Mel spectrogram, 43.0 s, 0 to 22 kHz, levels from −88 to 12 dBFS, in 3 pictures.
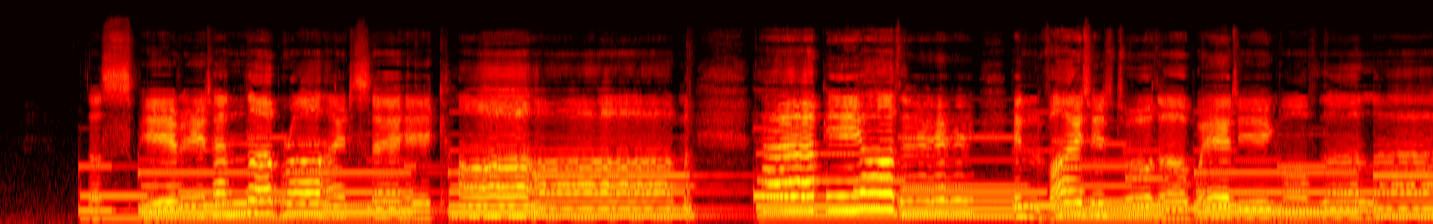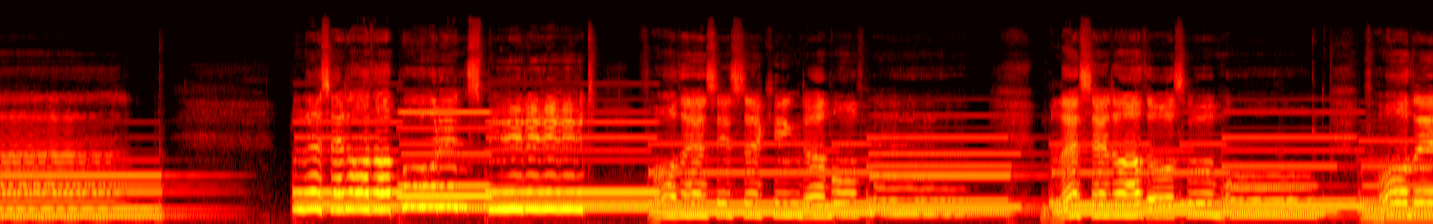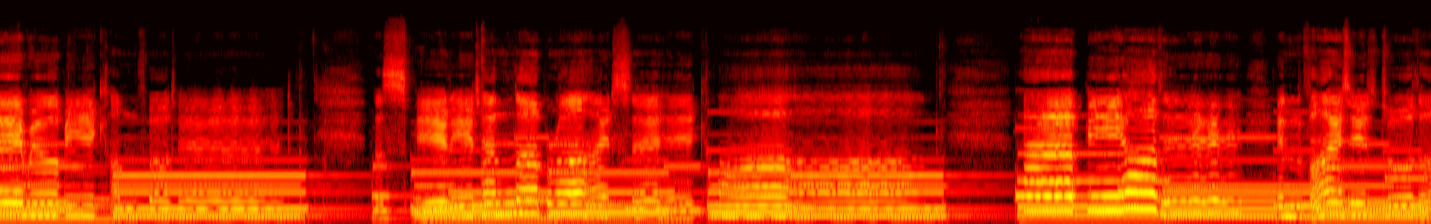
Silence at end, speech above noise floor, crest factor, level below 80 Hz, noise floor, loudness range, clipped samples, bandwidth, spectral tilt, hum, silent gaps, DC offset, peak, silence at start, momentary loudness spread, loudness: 0 s; 45 dB; 18 dB; -62 dBFS; -65 dBFS; 6 LU; under 0.1%; 12.5 kHz; -6.5 dB/octave; none; none; under 0.1%; -2 dBFS; 0.8 s; 11 LU; -21 LUFS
